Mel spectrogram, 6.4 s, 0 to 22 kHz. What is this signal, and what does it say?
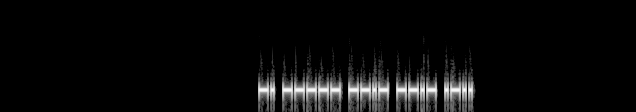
Morse code, heard as a keyed tone, about 40 wpm, 700 Hz. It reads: N0QQL
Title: USA Call Signs - 5 Characters - Repeated 3x - 40wpm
